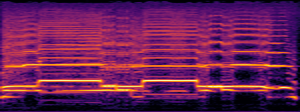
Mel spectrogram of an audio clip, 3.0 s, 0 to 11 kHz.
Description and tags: This sample appears to be misnamed. I believe it is a wooden trainwhistle with 3 sound columns so that it can play a chord. Recorded at 22khz
whistle, wind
